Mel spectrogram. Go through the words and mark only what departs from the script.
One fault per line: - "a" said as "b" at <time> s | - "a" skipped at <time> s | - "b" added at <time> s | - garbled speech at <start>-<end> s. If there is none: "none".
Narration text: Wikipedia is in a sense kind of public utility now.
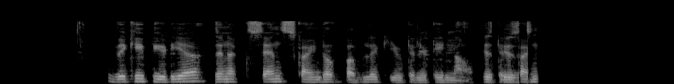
- "is" skipped at 2.1 s
- garbled speech at 4.8-5.4 s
